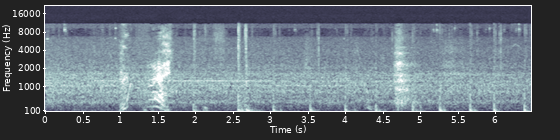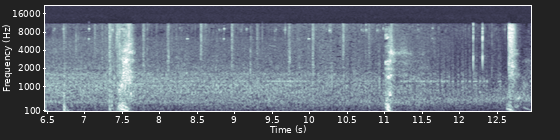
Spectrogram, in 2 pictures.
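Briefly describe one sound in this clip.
Footsteps thud on wooden boards and snow at a quick pace.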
